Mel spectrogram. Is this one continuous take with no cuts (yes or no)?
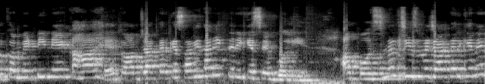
yes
